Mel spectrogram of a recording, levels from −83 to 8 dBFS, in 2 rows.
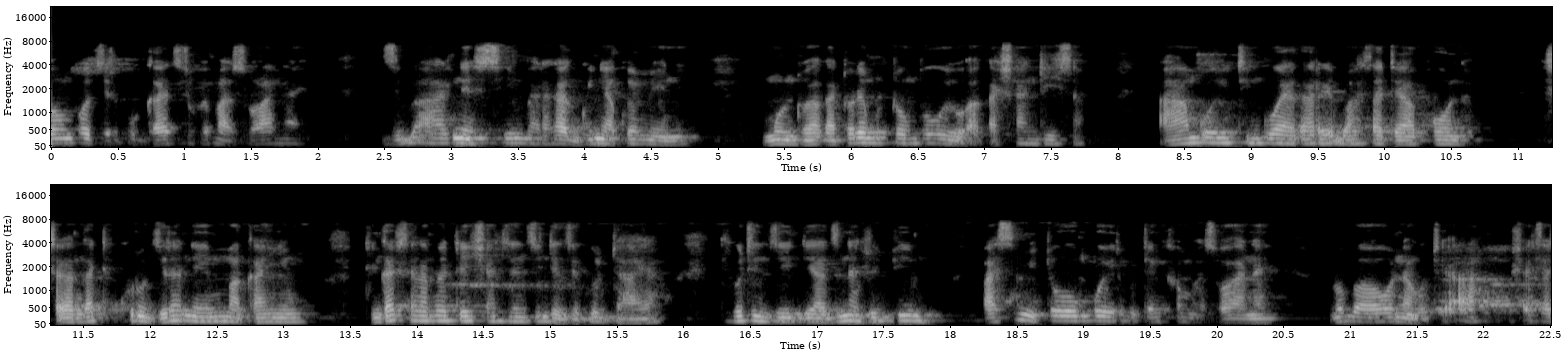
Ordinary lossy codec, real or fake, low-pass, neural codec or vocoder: Opus, 24 kbps; real; 7.2 kHz; none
